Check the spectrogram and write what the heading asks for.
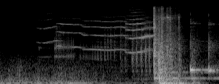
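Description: Intro sound effects: a low rumble dies away, then a cluster of pitched tones sweeps upward and ends in a loud hit about one and a half seconds in, with music notes starting right after.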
